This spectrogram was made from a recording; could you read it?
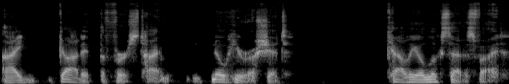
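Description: A man's voice: on the low side, unhurried, pushed and bright, dry recording, clean studio sound, heavily acted. A man narrating as a wry, laid-back male bounty hunter in an audio drama.

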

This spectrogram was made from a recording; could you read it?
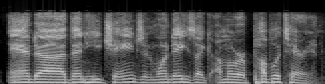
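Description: A man's voice: medium pitch, flat delivery, brisk, no echo. A blunt, emphatic middle-aged man talks politics on a podcast and swears casually. His voice sits in the middle range and sounds dry and close to the mic. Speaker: podcast host.

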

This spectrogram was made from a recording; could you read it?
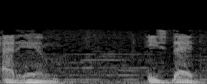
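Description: Low, menacing American carny tough. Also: male voice, slow pace, faint music behind. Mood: veiled threat. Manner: slangy, clipped, laconic. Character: streetwise, quietly menacing carnival man, slyly warning. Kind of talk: 1950s radio drama acting. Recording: muffled old radio recording.

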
